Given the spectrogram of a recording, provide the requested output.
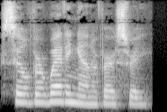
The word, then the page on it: silver wedding anniversary: American English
